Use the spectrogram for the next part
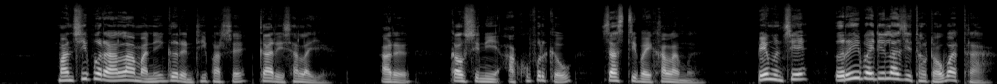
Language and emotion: Bodo, disgusted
